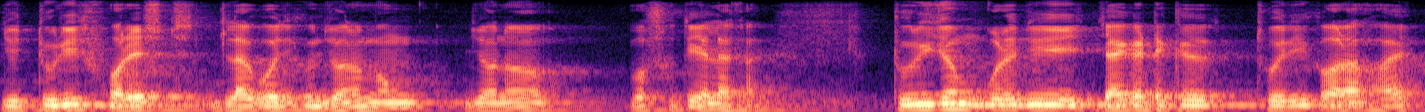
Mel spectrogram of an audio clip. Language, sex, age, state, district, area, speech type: Bengali, male, 18-30, West Bengal, Jalpaiguri, rural, spontaneous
